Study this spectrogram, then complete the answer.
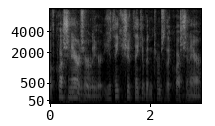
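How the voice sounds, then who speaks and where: The delivery is very fast, with lively intonation. Vocal fry runs through the voice. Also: man. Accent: Canadian. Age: 50s. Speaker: pollster and political consultant. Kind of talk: discussion. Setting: studio.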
